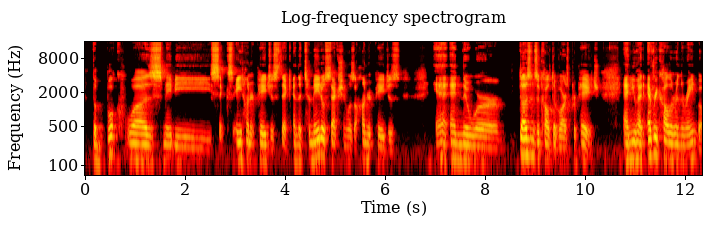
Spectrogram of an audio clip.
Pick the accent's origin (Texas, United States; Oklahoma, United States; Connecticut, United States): Connecticut, United States; near the house where I grew up in Connecticut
